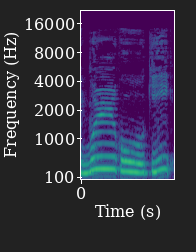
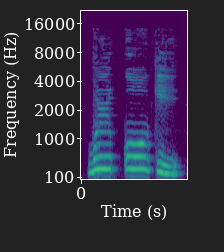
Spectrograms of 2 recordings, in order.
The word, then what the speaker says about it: 물고기: For example, if you say 물고기, it sounds unnatural. It should be 물고기. That's the correct pronunciation.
